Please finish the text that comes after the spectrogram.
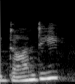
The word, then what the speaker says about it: Dandi: of christmas giving and it was written by dondy that's how you pronounce her name daley mccall and illustrated by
